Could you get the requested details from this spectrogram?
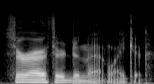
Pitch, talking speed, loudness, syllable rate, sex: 90 Hz, 235 wpm, -16 LUFS, 5.8 syllables/s, male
